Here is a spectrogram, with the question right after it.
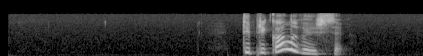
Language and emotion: Russian, neutral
